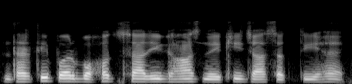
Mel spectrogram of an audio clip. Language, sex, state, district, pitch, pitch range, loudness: Hindi, male, Arunachal Pradesh, Lower Dibang Valley, 130 Hz, 125-135 Hz, -15 LUFS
